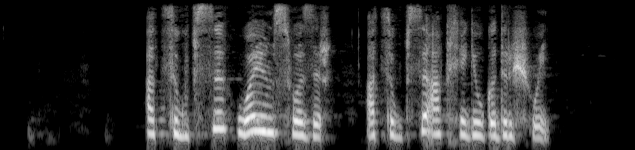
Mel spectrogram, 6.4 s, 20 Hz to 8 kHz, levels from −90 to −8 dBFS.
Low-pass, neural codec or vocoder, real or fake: 7.2 kHz; none; real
